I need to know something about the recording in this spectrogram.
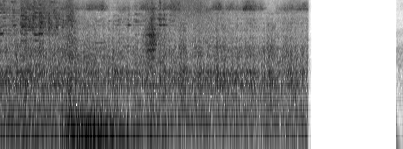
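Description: Cinematic intro sting: dense mechanical clanking sound design with deep booms, cutting off suddenly about three seconds in and followed by about a second of silence.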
